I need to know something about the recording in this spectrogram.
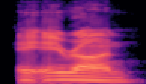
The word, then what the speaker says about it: Arin: It's your boy, Aaron. Aaron. Sure, it's spelled A-R-I-N, so it doesn't really work.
